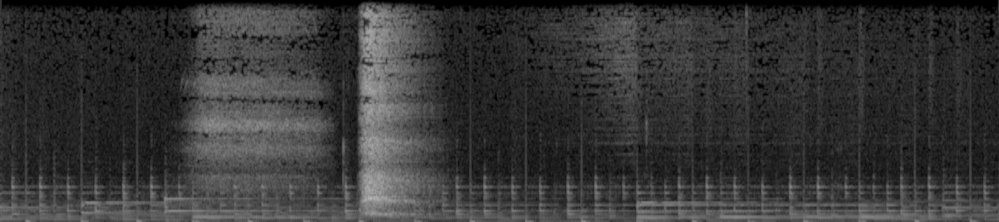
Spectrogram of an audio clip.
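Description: A deep breath in and out, part of a running interval workout, rises as a soft airy rush and then a sharper exhale, heard once over steady rhythmic background music.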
